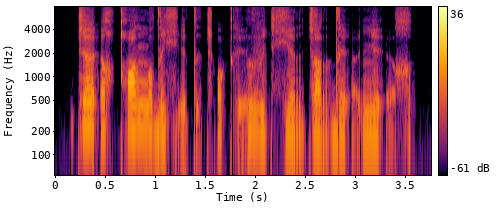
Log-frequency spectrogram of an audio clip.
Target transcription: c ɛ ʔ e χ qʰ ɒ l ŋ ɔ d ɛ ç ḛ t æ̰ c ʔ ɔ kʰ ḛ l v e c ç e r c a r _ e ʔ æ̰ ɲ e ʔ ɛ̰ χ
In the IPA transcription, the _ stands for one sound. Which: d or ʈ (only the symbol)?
d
